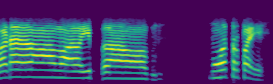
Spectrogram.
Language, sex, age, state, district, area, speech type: Kannada, female, 45-60, Karnataka, Gadag, rural, conversation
